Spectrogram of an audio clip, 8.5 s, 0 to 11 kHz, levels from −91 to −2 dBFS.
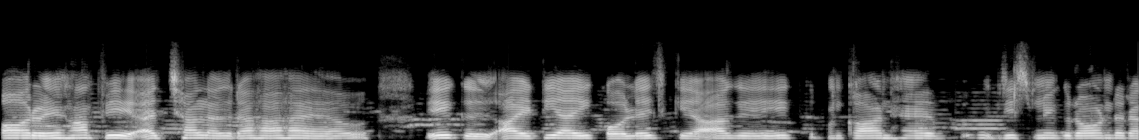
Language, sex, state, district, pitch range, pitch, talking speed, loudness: Hindi, female, Bihar, Gaya, 185-195 Hz, 190 Hz, 140 wpm, -15 LUFS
